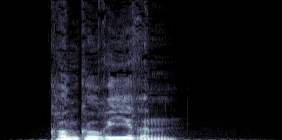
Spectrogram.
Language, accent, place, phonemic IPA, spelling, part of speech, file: German, Germany, Berlin, /kɔŋkʊˈʁiːʁən/, konkurrieren, verb, De-konkurrieren.ogg
- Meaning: to compete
